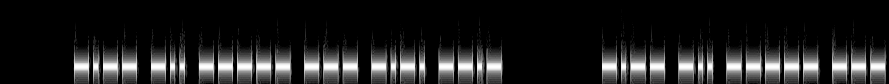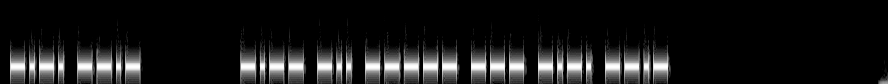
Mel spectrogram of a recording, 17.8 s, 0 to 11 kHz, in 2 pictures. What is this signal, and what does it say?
Morse code, heard as a keyed tone, about 25 wpm, 700 Hz. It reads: YD0OCQ YD0OCQ YD0OCQ
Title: DXCC-100 Call Signs - 6 Characters - Repeated 3x - 25wpm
